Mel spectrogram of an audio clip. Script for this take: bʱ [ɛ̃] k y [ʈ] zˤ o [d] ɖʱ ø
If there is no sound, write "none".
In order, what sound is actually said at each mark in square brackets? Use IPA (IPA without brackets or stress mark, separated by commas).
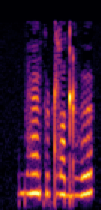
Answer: ɛ̃, ʈ, d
